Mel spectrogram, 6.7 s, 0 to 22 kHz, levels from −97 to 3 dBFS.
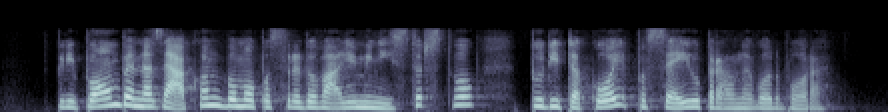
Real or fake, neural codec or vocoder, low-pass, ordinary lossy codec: fake; codec, 16 kHz, 1.1 kbps, Voila-Tokenizer; 7.2 kHz; none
